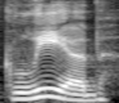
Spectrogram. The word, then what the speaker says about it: Gleb: Um somebody said it is pronounced Gleb. Am I Am I saying it right now? I think I mispronounced it for uh. It's pronounced Gleb. It's one syllable.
